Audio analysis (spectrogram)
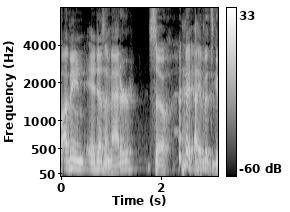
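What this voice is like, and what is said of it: Usual voice. Nothing is said of it.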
